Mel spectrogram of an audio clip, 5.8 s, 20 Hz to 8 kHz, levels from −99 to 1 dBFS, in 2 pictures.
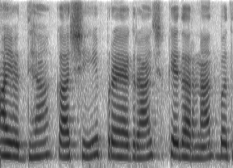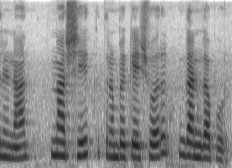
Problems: constant background noise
